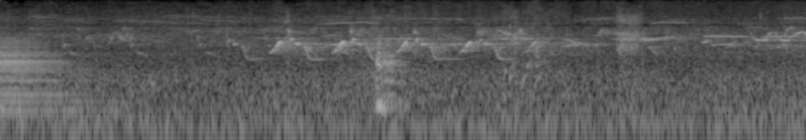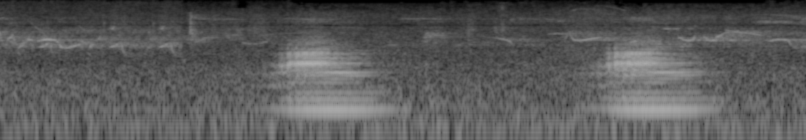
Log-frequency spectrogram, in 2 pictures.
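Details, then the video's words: American bullfrog in a wild pond, calling during mating and territorial contests: a trailing croak at the start, then two deep, droning harmonic croaks about one and a half seconds apart, with bird chirps and small clicks between. "Bull frog call loud sounds and fight"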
